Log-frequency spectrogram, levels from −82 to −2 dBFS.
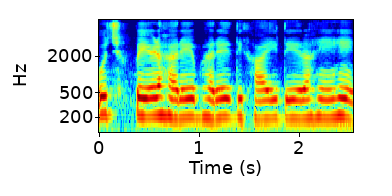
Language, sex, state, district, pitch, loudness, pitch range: Hindi, female, Odisha, Malkangiri, 200 Hz, -14 LUFS, 195-205 Hz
